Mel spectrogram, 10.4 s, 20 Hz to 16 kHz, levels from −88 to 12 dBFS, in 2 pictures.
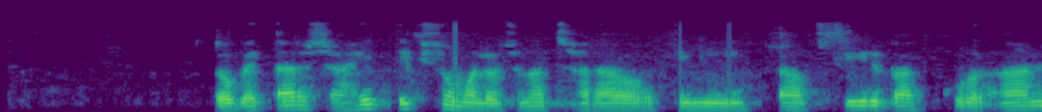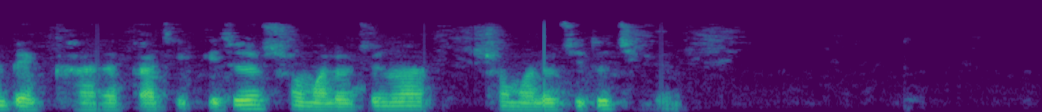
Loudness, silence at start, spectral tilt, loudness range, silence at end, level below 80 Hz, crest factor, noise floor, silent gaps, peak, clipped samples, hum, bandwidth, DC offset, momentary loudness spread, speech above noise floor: -20 LUFS; 1.1 s; -7 dB/octave; 4 LU; 1.8 s; -60 dBFS; 18 dB; -78 dBFS; none; -2 dBFS; under 0.1%; none; 7.6 kHz; under 0.1%; 6 LU; 59 dB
